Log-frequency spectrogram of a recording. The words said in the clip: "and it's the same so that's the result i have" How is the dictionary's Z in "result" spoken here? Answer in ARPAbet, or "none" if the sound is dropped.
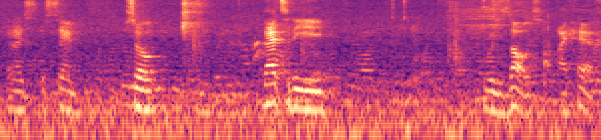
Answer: Z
